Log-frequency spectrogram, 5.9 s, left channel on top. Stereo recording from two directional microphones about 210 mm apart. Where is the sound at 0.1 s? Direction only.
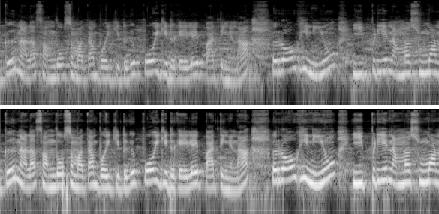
40° right (ahead or behind).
